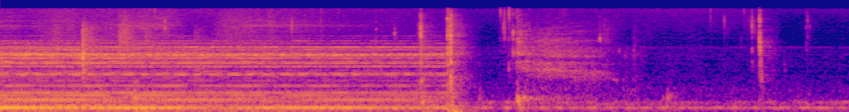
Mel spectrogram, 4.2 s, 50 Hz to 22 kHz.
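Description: Electric guitar chord played through a Vox MVX150H amp, left ringing out and slowly fading, then cut off suddenly a little over two seconds in. A few faint clicks follow in the quiet.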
